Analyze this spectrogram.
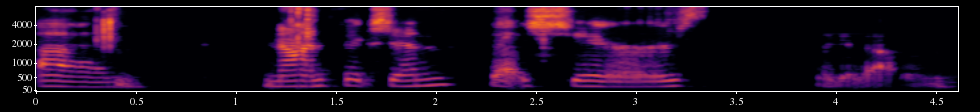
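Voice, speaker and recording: A woman, recorded with a dry, close sound and no echo. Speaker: children's book seller. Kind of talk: product showcase. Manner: animated.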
